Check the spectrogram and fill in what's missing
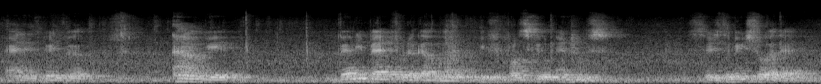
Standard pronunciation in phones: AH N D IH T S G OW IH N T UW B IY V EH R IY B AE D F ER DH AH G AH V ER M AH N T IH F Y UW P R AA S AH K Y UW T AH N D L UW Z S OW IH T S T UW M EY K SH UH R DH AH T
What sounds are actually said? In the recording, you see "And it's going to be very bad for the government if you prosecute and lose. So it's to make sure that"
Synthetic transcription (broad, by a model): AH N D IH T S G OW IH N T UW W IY V EH R IY B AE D F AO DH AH G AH V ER M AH N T IH F Y UW P R AA S AH K Y UW T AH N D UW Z S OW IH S T UW M EY K SH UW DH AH T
